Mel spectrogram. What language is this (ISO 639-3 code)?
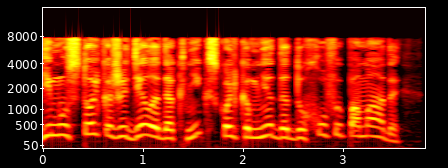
rus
